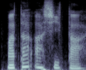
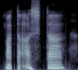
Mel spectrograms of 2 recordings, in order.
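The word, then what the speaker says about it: また明日: Bacanya bukan asita ya, mata asta, asta. Jadi sinya agak hilang ya, mata asta gitu ya. Nanti sinya keluar sendiri, mata asta ya. Ada latih ya pengucapannya. Nah, bukan mata asita, nanti salah ya, mata asta. Jadi tidak terlalu terang ya.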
